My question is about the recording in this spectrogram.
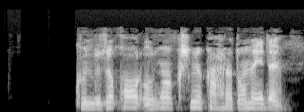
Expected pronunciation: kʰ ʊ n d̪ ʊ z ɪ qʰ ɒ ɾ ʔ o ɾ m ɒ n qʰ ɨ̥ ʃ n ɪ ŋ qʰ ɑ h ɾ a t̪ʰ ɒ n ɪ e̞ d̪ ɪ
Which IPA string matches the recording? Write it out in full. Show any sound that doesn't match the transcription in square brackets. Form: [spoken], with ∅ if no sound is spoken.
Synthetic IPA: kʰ ʊ n d̪ ʊ z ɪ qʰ ɒ ɾ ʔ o ɾ m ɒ n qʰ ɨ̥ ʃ n ɪ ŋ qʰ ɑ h ɾ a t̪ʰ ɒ n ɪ e̞ d̪ ɪ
